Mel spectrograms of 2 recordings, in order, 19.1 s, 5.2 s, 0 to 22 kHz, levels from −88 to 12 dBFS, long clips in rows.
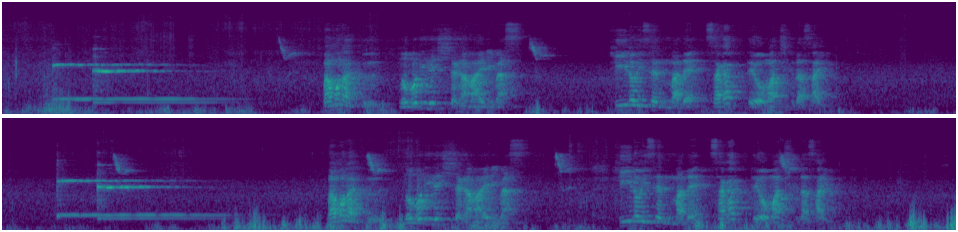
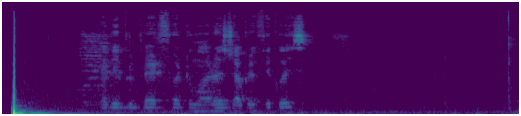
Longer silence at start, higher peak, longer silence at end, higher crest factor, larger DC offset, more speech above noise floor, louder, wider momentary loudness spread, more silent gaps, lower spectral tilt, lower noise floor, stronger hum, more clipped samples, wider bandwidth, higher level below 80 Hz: about the same, 0 s vs 0.1 s; second, -20 dBFS vs -2 dBFS; second, 0 s vs 4.75 s; second, 22 dB vs 28 dB; neither; about the same, 25 dB vs 23 dB; second, -39 LUFS vs -31 LUFS; second, 22 LU vs 29 LU; neither; second, -4 dB/octave vs -6 dB/octave; second, -66 dBFS vs -75 dBFS; neither; neither; first, 16 kHz vs 13 kHz; second, -64 dBFS vs -32 dBFS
